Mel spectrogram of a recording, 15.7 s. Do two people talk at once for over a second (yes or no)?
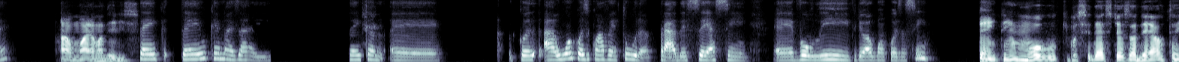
no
